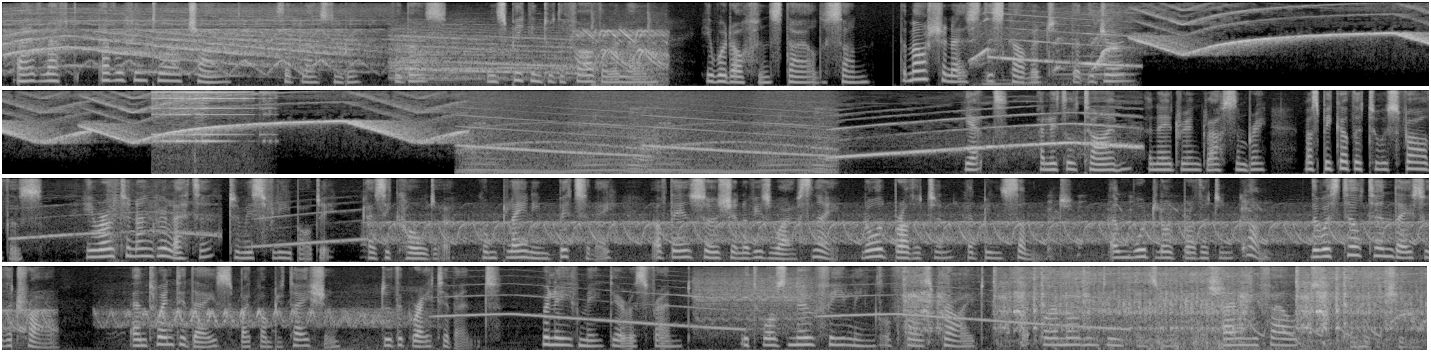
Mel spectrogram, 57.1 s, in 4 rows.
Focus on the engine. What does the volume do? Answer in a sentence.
The loudness of the engine goes up.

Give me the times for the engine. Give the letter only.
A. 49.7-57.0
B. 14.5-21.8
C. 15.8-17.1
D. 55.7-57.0
A.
